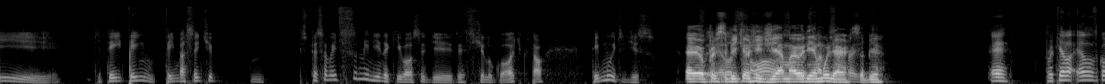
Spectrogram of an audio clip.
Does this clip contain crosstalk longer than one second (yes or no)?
yes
